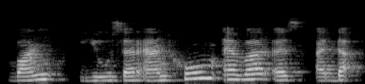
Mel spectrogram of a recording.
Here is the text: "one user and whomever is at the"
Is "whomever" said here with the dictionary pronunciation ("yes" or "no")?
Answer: yes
